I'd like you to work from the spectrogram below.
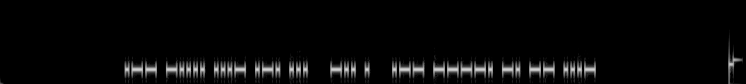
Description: Morse code, heard as a keyed tone, about 34 wpm, 700 Hz. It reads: W6VRS DE W9NMV
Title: USA Callsign DE Callsign - 5 Characters - 35wpm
